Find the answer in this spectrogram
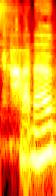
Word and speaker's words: Jana: multiple businesses yeah so my name is Hannah but it is spelled with a J so I'm just saying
